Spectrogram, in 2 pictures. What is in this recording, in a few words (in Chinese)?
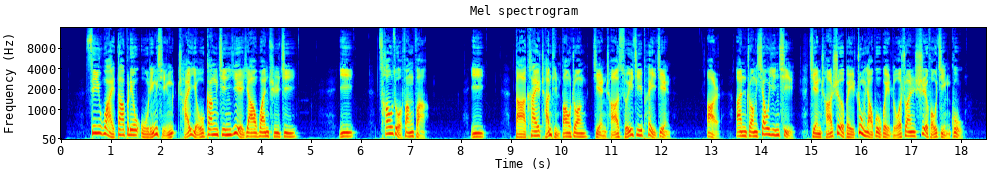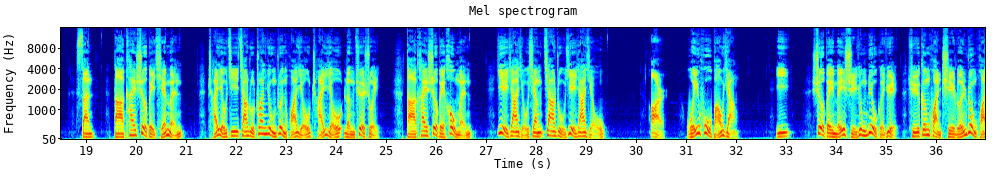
男 解说词; 柴油钢筋液压弯曲机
